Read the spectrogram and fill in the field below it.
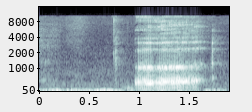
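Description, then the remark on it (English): A single long, loud burp, a rough voiced rumble lasting under a second, with faint room noise before and after. “Burp break.”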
